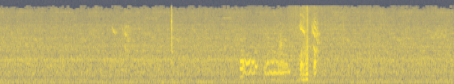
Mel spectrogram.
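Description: Chickens clucking, with a short run of louder clucks about three seconds in and a sharper, higher call just after, over a steady low hum.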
